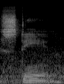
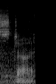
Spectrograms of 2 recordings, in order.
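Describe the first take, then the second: First: The vowel is pronounced like 'ee'. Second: The vowel is pronounced like 'eye'. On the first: The speaker calls it wrong. "Not like Steen" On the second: The speaker calls it right. "It's Stein"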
